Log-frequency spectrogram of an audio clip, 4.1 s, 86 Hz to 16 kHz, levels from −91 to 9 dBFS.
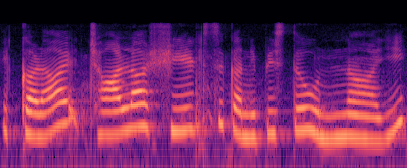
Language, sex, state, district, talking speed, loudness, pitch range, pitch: Telugu, female, Andhra Pradesh, Sri Satya Sai, 75 wpm, -16 LUFS, 240-300 Hz, 265 Hz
